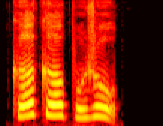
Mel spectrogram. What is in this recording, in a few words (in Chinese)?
"格格不入", Chinese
